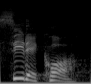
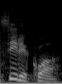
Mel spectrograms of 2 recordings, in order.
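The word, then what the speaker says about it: tzedekah (צדקה): And the word is, to help you pronounce it, tzedekah. I can't say it as well as I'm sure somebody who speaks Hebrew could say it, but the Z has an S sound, tzedekah. In Hebrew, okay, let me go ahead.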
